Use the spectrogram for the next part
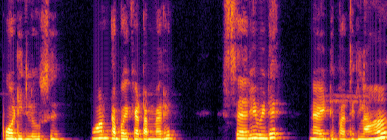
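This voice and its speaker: A young cartoon husband with a deep, low voice, put on by a woman, snapping out quick, curt lines. He is blunt and short-tempered, and he scolds more than he talks. The sound is a little dull and lo-fi. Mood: teasing.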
